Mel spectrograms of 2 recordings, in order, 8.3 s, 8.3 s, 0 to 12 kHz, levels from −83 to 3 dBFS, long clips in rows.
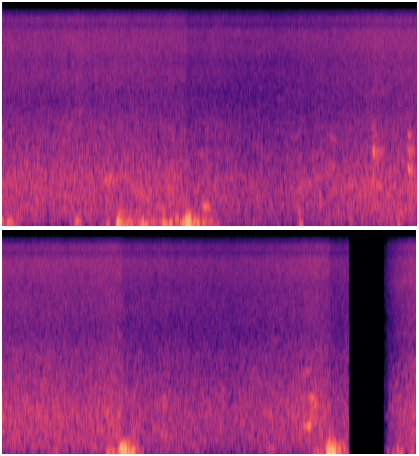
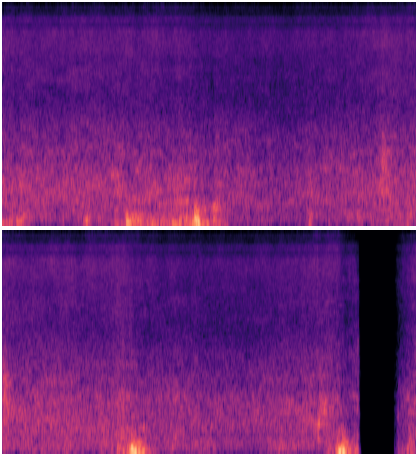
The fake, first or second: second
